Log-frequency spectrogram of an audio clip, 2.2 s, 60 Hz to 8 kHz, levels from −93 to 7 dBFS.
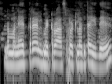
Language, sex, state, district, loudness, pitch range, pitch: Kannada, female, Karnataka, Shimoga, -14 LUFS, 180-195 Hz, 185 Hz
